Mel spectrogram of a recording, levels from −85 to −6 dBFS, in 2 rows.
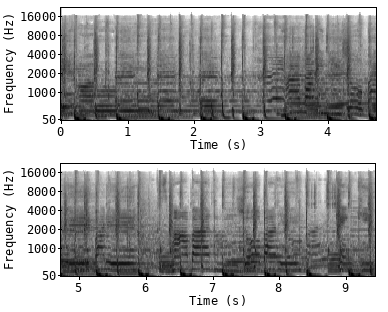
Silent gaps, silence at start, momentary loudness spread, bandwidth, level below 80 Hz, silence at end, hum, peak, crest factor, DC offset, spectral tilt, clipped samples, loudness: none; 0 s; 4 LU; 17.5 kHz; -18 dBFS; 0 s; none; 0 dBFS; 12 dB; under 0.1%; -4 dB/octave; under 0.1%; -14 LUFS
